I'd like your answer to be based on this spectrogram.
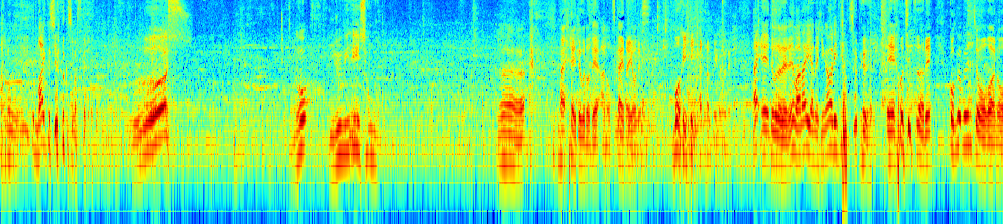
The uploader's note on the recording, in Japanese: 本日の放送は、敵情視察も兼ねて仙台の繁華街にて収録です。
